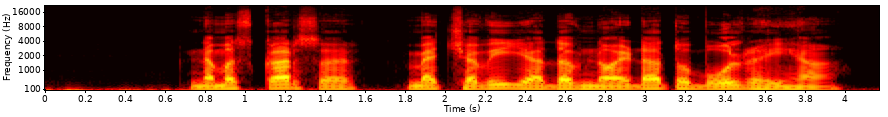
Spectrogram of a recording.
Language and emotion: Punjabi, neutral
